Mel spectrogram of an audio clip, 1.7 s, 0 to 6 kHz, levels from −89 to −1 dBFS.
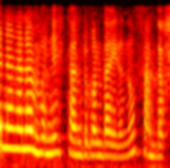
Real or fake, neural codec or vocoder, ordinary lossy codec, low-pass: fake; codec, 16 kHz, 1.1 kbps, Voila-Tokenizer; none; 5.4 kHz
